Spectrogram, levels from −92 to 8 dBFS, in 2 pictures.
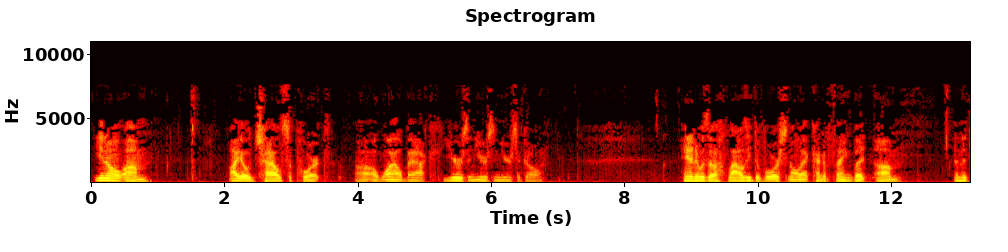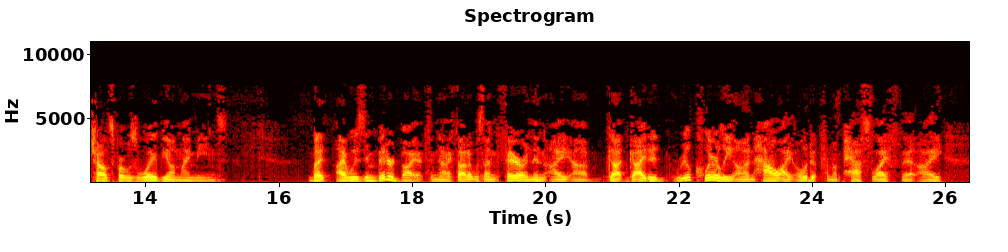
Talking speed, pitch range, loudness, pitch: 160 wpm, 105-135 Hz, -20 LUFS, 115 Hz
